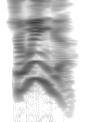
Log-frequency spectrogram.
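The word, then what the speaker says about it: Chawinga: Shawinga. That's how you pronounce it.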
